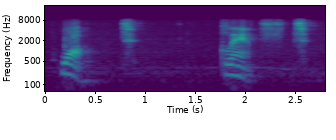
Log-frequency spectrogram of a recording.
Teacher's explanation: These verbs all have the past tense ed, but they are pronounced in 3 different ways. In walked and glanced, the ed makes a t sound.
